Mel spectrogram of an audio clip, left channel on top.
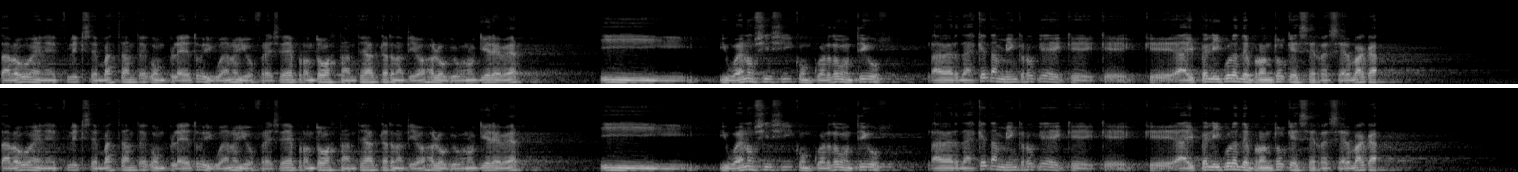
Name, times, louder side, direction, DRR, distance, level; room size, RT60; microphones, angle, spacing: voice 1, 0.0-5.2 6.0-8.9 9.3-13.8, left 1 dB, 5° left, 12 dB, 0.5 m, -29 dB
28.0 x 19.5 x 9.9 m, 2.6 s
head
